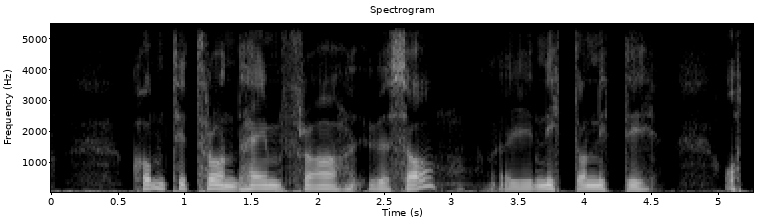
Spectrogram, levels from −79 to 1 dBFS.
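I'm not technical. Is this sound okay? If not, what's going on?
Yes, nothing in this speech recording points to a technical problem with the signal itself.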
